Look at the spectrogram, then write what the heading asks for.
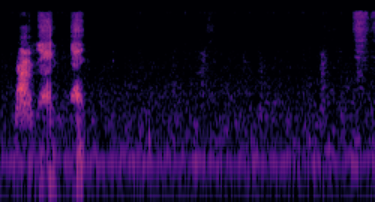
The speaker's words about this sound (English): She was about to bark.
